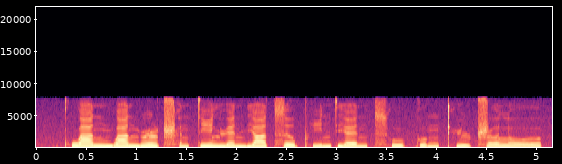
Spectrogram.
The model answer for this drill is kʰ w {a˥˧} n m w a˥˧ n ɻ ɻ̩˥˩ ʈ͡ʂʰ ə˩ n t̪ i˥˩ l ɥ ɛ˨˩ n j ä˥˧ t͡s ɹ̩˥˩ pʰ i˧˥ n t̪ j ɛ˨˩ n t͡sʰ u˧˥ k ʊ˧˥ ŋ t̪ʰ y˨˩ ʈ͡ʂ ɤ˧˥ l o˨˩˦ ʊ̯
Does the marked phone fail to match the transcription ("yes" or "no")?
no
